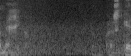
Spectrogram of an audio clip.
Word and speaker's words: México: En México es un poco diferente de la J española, pero bueno, a efectos contables es la J con la cual se pronuncia México.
